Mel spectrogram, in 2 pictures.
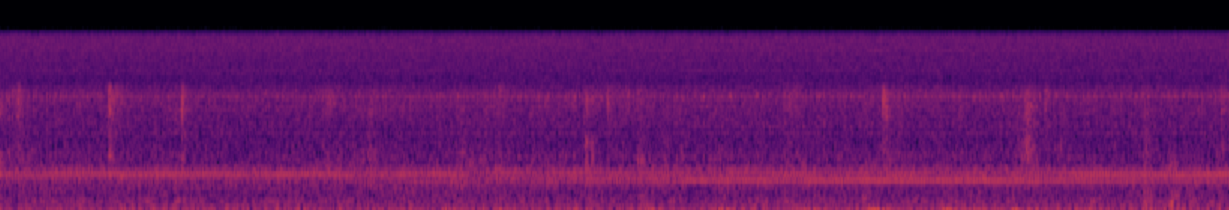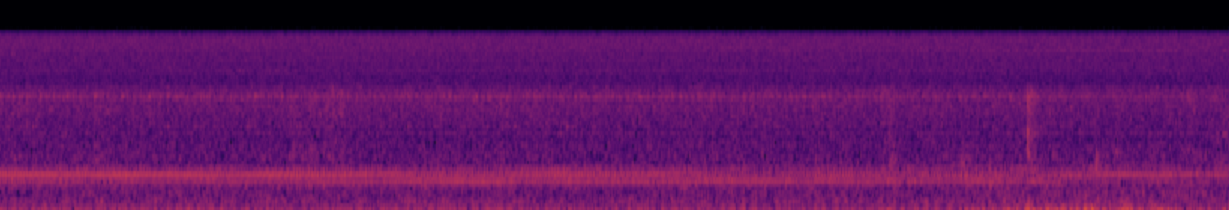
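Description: A small dog's paws patter and scrabble on a wooden floor.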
